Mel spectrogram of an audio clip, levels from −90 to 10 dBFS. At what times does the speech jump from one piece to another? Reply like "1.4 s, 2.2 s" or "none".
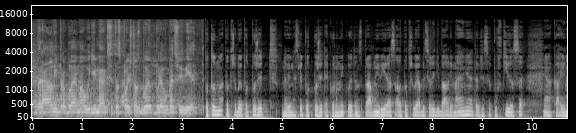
none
